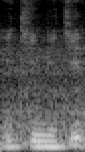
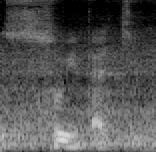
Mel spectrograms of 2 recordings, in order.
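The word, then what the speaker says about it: 一日: sesuai dengan objeknya kayak kemarin contohnya tanggal ya tanggal itu dia pakai pelafalannya sendiri tanggal 1 bukan icinici tapi suachi ya sama nih di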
